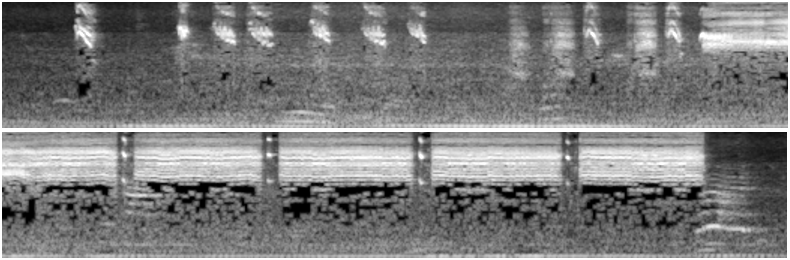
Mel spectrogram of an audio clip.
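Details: Golden-headed weaver lure sound meant to get birds singing. It opens with a run of short, high chirps, then breaks into a long, loud, hissing buzz that keeps going with a few brief gaps.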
